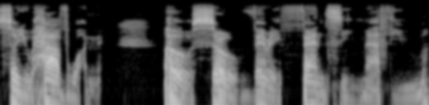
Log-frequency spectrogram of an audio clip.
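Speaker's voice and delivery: low, rumbling mocking voice. Reading a story, the narrator voices Railshaw the king taunting Matt: Railshaw's low, rumbling taunt. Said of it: "the king taunted in a low, rumbling voice".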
